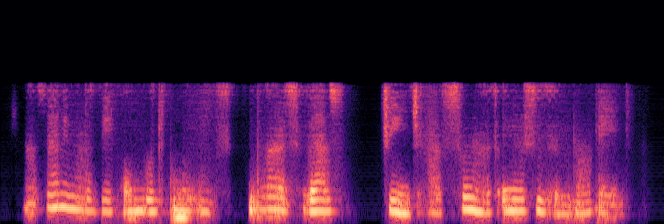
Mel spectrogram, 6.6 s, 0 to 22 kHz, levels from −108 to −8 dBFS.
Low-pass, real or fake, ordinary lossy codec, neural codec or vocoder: 5.4 kHz; fake; none; codec, 44.1 kHz, 0.9 kbps, DAC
